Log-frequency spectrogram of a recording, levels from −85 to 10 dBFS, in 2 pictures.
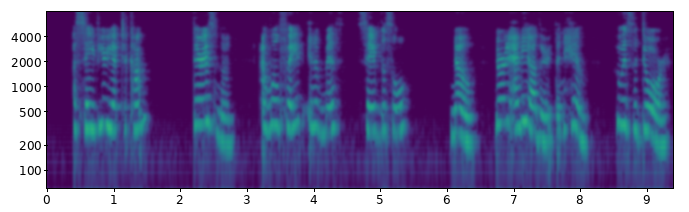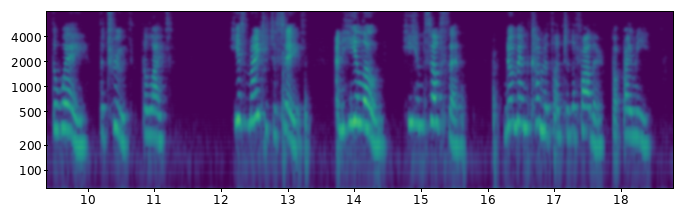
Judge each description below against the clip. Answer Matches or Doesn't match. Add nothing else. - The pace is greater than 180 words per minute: Doesn't match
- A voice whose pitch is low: Doesn't match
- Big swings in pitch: Doesn't match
